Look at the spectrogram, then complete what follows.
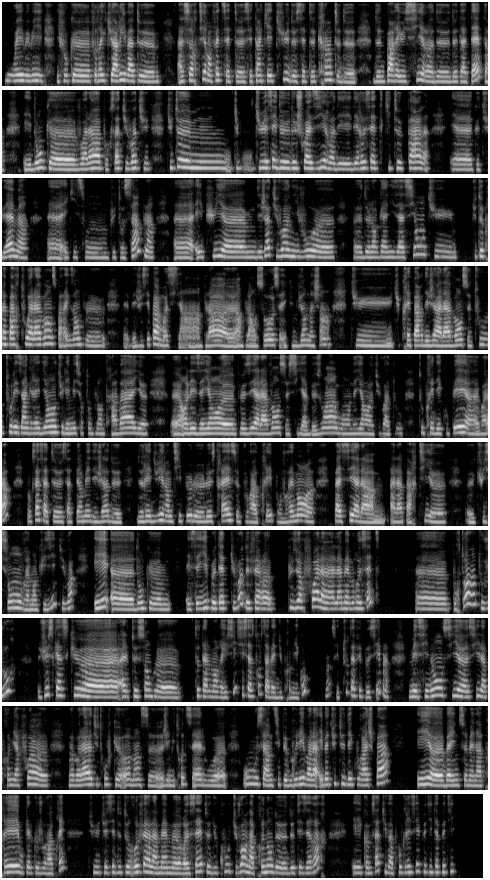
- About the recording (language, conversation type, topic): French, advice, Comment puis-je surmonter ma peur d’échouer en cuisine et commencer sans me sentir paralysé ?
- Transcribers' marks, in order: none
